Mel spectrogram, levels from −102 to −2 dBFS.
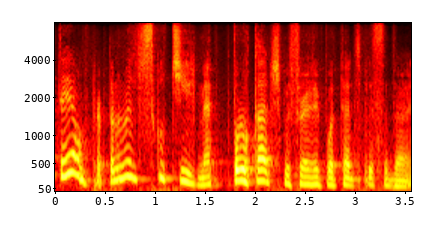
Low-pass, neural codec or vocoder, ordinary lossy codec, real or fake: none; codec, 16 kHz, 0.5 kbps, X-Codec, HuBERT features, trained on balanced general audio; none; fake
